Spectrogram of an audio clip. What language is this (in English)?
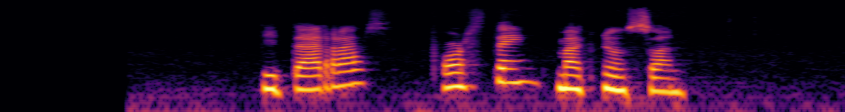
Spanish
